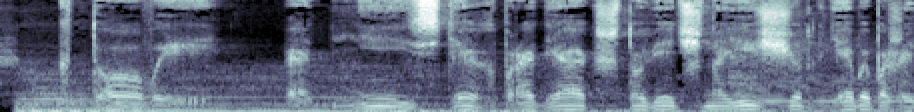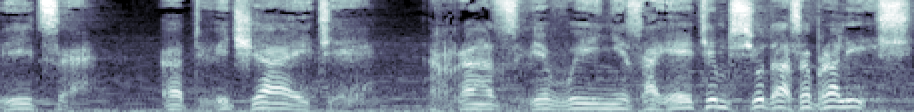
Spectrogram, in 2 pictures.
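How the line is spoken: Thunderous giant's question. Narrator (Russian): циклоп спросил громоподобным голосом

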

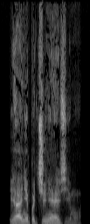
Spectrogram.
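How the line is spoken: Growled. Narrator (Russian): прорычал Скворец

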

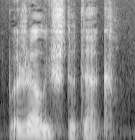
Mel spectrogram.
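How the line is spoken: Gloomy male reply. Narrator (Russian): мрачно ответил он

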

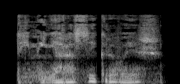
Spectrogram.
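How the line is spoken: Whisper. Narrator (Russian): прошептала Ирка

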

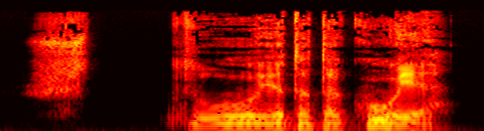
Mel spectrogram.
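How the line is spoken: Forced out with difficulty. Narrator (Russian): С трудом выдавил я

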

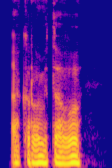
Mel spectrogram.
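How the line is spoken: Quiet addition. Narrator (Russian): тихо добавил Талок

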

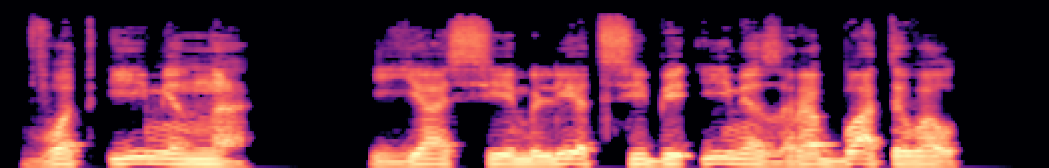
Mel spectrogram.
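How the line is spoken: Hoarse growl. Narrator (Russian): прорычал севшим голосом Рябый

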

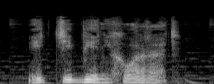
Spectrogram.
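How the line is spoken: Impatient, through gritted teeth. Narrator (Russian): процедил сквозь зубы, желая поскорее скрыться

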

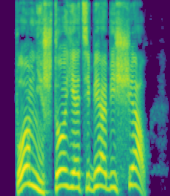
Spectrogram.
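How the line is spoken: Impulsive shout. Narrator (Russian): крикнул, поддавшись внезапному порыву

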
